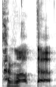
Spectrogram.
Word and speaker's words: Peralta: David Peralta. – Roll that R. Let's hear it. – David Peralta. It's Peralta.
